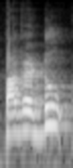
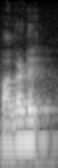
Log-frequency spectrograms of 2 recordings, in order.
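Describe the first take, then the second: First: The final u vowel is said fully. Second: The final u vowel is shortened. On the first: The speaker calls it wrong. "பகடுன்னு சொல்ல மாட்டோம்" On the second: The speaker calls it right. "பகடு சொல்லணும்"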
